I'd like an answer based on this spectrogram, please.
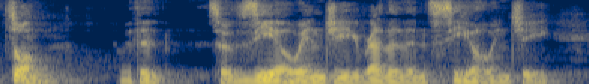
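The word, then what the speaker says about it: zòng: But there's this other character with the silk radical on the left that would be pronounced Zong, so Z-O-N-G rather than C-O-N-G, and also fourth tone rather than second tone.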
